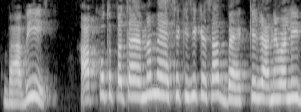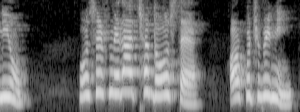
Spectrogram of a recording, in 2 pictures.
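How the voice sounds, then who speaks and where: A woman's voice: very high voice, lively intonation, fast. A woman voicing a scheming, sweet-talking teenage daughter in a cartoon story. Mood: coaxing. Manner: wheedling, coaxing.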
